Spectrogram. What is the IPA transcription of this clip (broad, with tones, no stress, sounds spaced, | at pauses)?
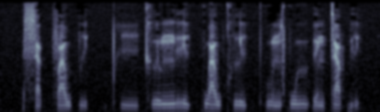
s a˨˩ k̚ f a˧ w p i˨˩ t̚ | pʰ iː˨˩ kʰ l ɯ˦˥ ŋ r i˦˥ ʔ k w a˧ w kʰ l i˨˩ ʔ pʰ u˩˦ n k w ɯː˥˩ ʔ e˧ n t a˦˥ p̚ j i˨˩ t̚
